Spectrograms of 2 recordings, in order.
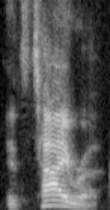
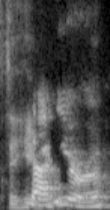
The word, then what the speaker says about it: Tyra: It's Tyra, but everybody reads it and says Tahira.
